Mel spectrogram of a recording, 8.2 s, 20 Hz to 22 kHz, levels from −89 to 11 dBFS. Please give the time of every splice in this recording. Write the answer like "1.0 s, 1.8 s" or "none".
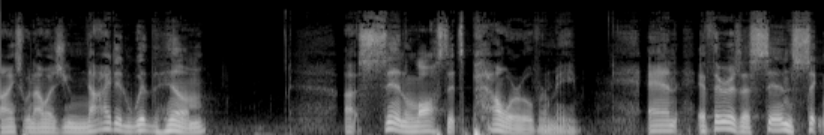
none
